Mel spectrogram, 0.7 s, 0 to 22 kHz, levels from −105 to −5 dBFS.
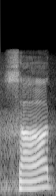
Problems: constant background noise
